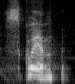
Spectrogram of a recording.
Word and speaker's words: Sequim: Squim. – Sequim. – Sequim. Squim. – Squim. – It's Sequim. Pronounced Squim.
